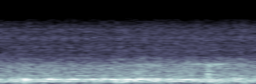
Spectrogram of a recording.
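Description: A train rumbles along steadily in the video game Call of Duty Vanguard, a dense continuous roar of rolling wheels with a faint tonal whine, close and unbroken.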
